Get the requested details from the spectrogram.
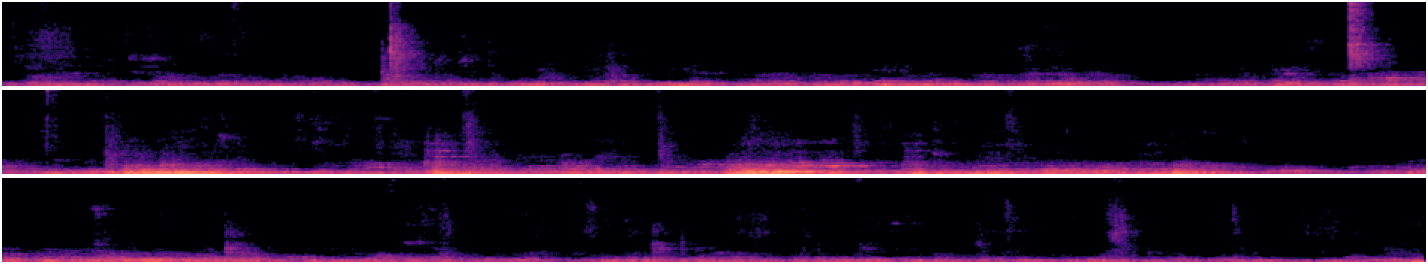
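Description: Men murmur and talk quietly nearby.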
